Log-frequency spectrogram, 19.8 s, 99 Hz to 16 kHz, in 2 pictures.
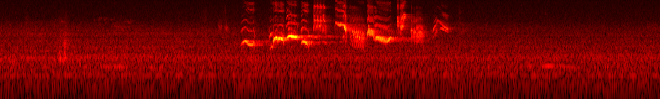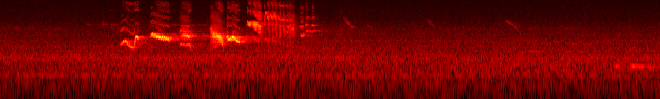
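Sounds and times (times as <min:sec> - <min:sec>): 
common blackbird Turdus merula singing: 0:03.3 - 0:06.8, 0:11.2 - 0:15.6.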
